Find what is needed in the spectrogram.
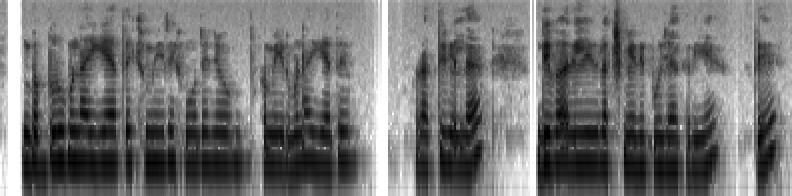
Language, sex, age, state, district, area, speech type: Dogri, female, 45-60, Jammu and Kashmir, Samba, urban, spontaneous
